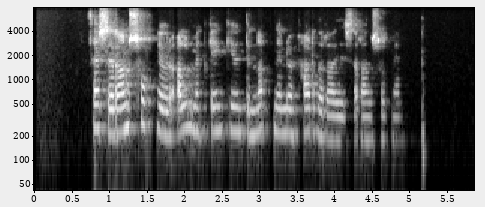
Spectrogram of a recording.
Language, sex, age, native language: Icelandic, female, 40-49, Icelandic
